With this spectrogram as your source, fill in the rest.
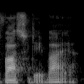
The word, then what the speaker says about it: Vasudeva: right now and see right if it has a long a or short a but i don't think they changed that mantra it's vasudeva okay but but the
